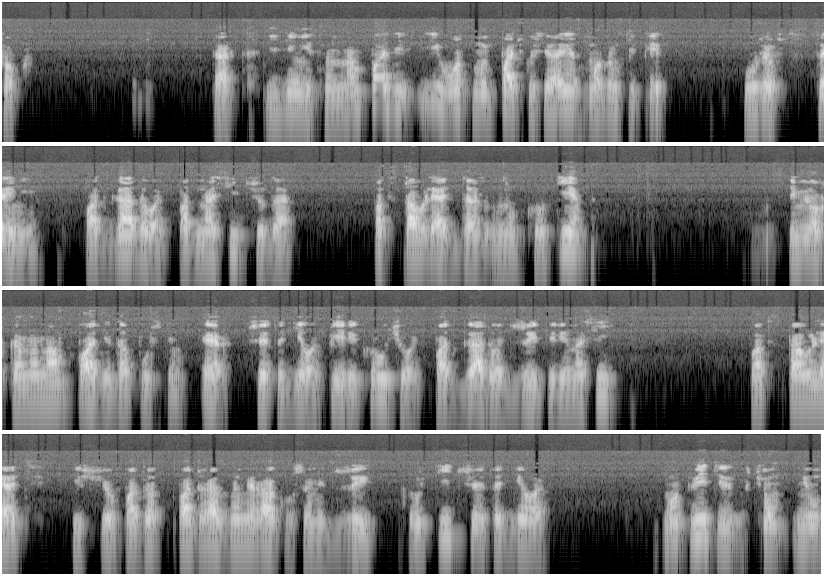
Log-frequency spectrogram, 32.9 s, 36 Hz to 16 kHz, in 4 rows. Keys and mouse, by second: 2.3 KP_1, 4.1 click, 5.9 shift+middle click, 7.1-8.3 drag, 8.8 middle click, 10.7-12.0 drag, 12.3 middle click, 14.1 shift+middle click, 15.7 middle click, 17.7 KP_7, 19.6 r, 21.1 g, 22.7-24.1 middle drag, 24.6 middle click, 25.5 middle click, 26.1 r, 28.6 g, 29.7 click, 30.0 middle click.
